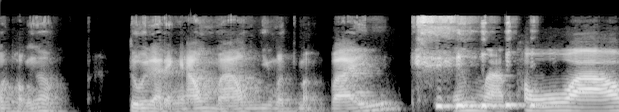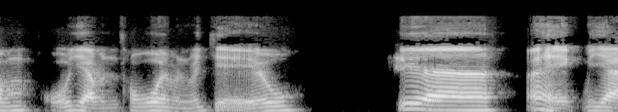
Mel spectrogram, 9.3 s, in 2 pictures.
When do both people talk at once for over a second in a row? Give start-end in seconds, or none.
none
